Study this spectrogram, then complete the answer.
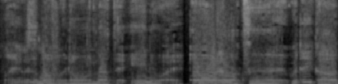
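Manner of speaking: normal talking voice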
